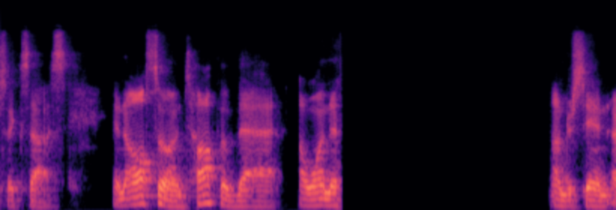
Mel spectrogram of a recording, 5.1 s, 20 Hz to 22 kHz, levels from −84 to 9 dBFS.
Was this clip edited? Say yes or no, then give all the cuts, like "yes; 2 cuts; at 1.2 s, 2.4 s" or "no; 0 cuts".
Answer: no; 0 cuts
